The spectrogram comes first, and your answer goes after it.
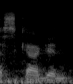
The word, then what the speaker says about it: Skagen: Ito pala ang bigkas sa Skagen.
